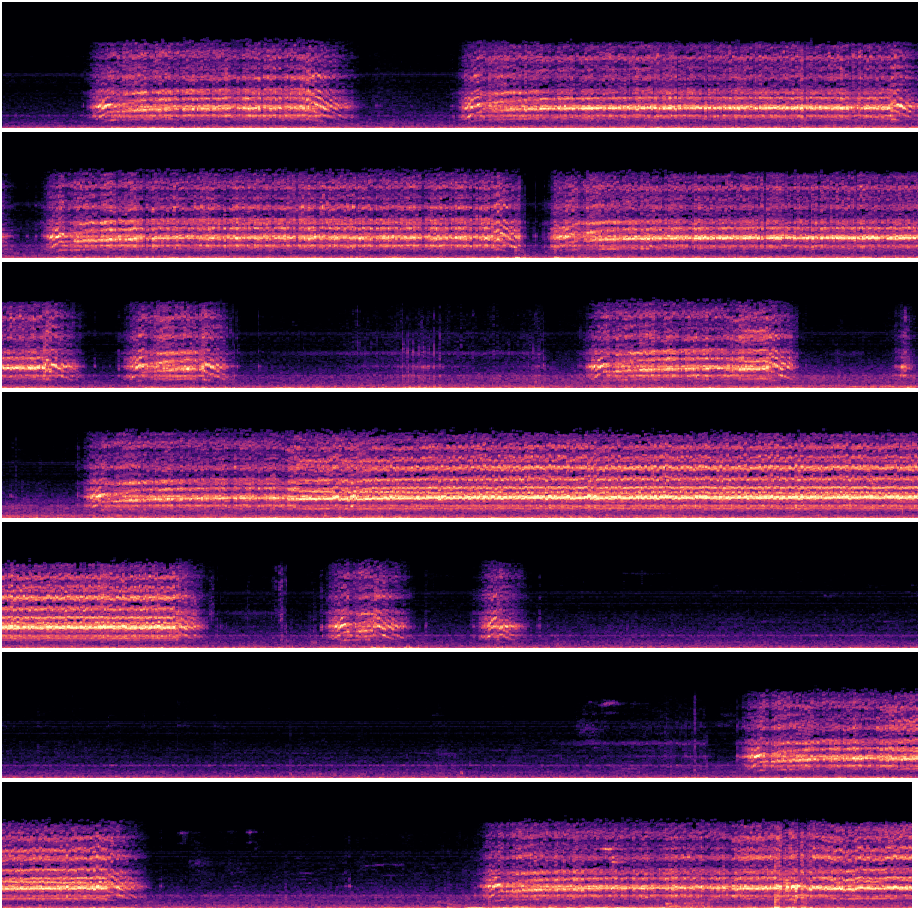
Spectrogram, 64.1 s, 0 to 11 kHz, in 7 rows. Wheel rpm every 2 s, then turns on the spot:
100, 130, 140, 230, 150, 220, 220, 150, 230, 140, 40, 20, 170, 30, 160, 220, 210, 210, 210, 70, 40, 0, 0, 0, 0, 0, 70, 210, 20, 20, 210, 220.
20-22 26-28 38-40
